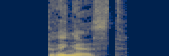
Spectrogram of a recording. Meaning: second-person singular subjunctive I of dringen
- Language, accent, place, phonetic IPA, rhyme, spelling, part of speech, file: German, Germany, Berlin, [ˈdʁɪŋəst], -ɪŋəst, dringest, verb, De-dringest.ogg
